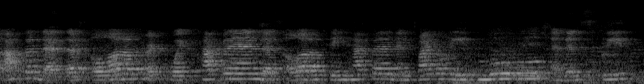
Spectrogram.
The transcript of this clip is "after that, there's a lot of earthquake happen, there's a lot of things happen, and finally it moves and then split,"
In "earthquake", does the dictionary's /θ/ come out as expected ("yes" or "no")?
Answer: no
